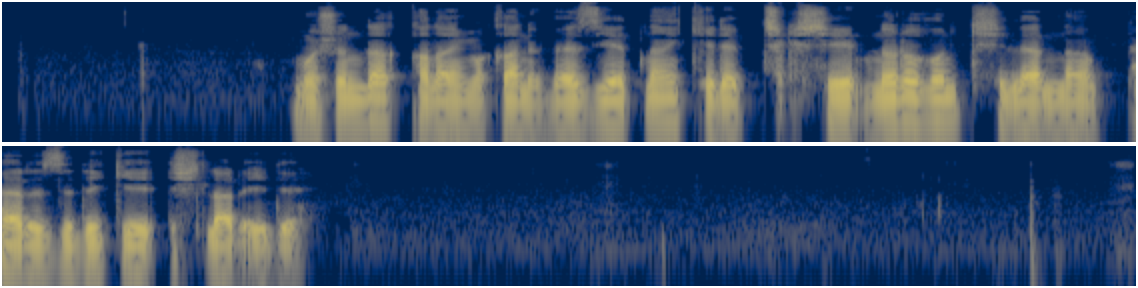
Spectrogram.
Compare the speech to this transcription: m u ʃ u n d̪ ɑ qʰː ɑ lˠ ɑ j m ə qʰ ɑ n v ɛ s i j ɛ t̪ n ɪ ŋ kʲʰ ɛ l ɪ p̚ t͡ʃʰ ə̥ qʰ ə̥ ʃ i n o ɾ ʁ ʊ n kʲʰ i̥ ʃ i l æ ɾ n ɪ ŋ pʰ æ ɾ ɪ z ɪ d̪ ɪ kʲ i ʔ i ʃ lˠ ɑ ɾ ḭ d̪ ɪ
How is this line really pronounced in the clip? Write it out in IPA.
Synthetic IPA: m u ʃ u n d̪ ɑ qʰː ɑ lˠ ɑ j m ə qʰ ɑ n v ɛ z i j ɛ t̪ n ɪ ŋ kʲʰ e l ɪ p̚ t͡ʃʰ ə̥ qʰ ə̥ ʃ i n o ɾ ʁ ʊ n kʲʰ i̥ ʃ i l æ ɾ n ɪ ŋ pʰ æ ɾ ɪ z ɪ d̪ ɪ kʲ i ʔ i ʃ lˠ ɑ ɾ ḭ d̪ ɪ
